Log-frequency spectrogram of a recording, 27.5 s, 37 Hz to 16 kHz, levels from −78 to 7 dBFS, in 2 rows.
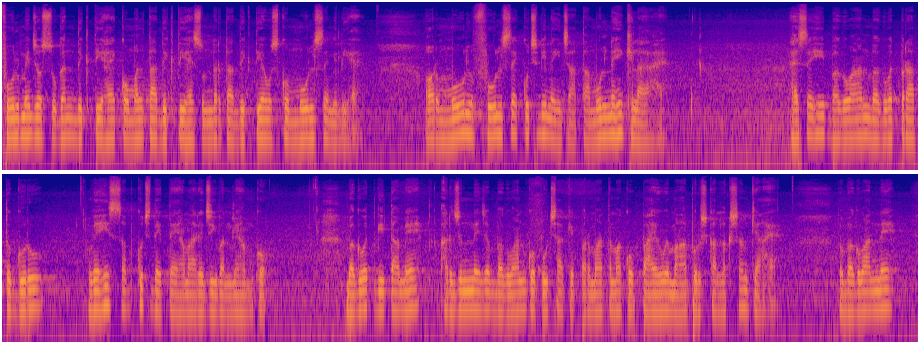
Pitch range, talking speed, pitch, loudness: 105-120 Hz, 145 wpm, 115 Hz, -20 LUFS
